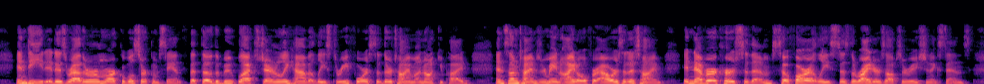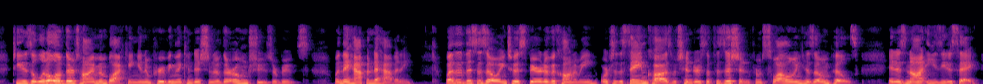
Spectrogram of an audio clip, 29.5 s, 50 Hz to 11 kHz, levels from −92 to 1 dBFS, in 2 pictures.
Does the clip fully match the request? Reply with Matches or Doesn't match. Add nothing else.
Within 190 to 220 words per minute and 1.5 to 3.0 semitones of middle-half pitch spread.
Matches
